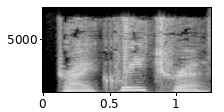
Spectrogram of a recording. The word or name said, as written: triquetrous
